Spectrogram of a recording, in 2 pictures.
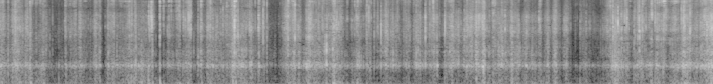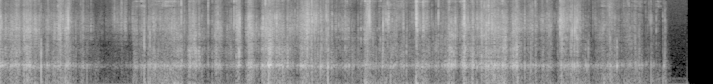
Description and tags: Stirring dry snack mix OR "gravel"
"Old woman stirring S'mores Goldfish snack in a kid's cup with a kiwi spoon."
Can be used to convey rolling or driving over gravel, stirring pebbles, digging rocks, or stirring a snack mix in a plastic cup.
